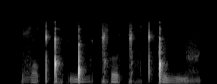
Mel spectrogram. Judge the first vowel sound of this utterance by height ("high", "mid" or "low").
mid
